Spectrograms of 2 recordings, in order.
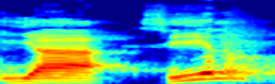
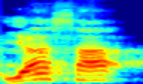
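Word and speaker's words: يس: Ya, ketika ada ee ayat awalnya ya sin jangan dibaca yasa tapi muqataah ya sin.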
